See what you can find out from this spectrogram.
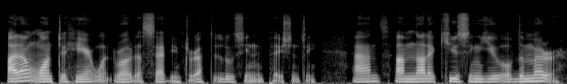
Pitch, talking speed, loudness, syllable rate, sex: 130 Hz, 210 wpm, -21 LUFS, 6.0 syllables/s, male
